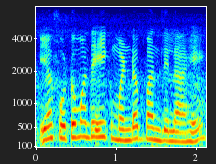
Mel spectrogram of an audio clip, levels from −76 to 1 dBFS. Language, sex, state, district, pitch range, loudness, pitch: Marathi, male, Maharashtra, Mumbai Suburban, 205-265 Hz, -14 LUFS, 240 Hz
